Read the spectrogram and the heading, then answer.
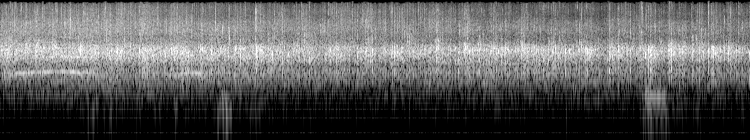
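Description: An audience applauds steadily throughout to thank a staff member who is finishing his time on staff, a dense, continuous wash of many hands clapping at an even level with no break, and a faint whistle near the start.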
